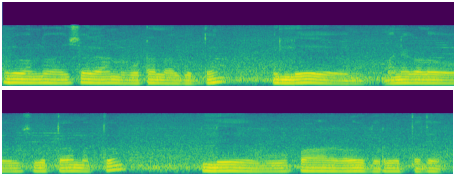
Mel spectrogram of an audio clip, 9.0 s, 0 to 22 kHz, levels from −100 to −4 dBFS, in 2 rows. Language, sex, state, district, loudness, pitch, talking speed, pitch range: Kannada, male, Karnataka, Koppal, -14 LUFS, 110 Hz, 80 wpm, 105-115 Hz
